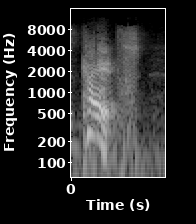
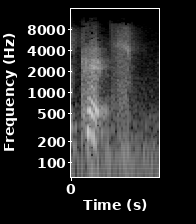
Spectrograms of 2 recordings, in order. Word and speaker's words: ketz: The Hebrew word for summer fruit is kaetz, and the Hebrew word for end is ketz. Both of them are pronounced then with a broad Australian accent. But even with that accent, kaetz and ketz sound very much alike.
